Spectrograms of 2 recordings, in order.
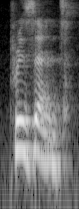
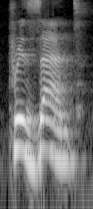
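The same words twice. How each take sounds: No difference in how they are said.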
